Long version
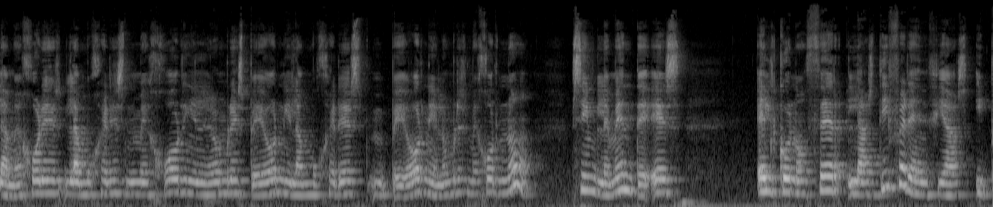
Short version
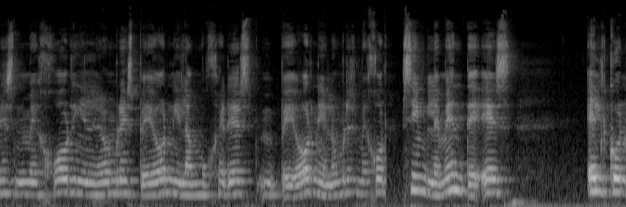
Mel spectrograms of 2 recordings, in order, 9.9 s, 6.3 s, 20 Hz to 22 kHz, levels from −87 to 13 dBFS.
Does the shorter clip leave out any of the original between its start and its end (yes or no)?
yes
